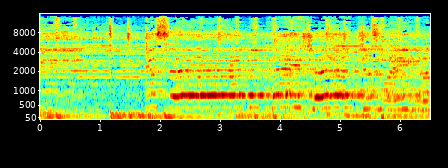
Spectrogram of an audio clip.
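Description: A woman singing karaoke into a microphone over a pop backing track with a steady beat, holding one long note with a slight waver from about two seconds in.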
